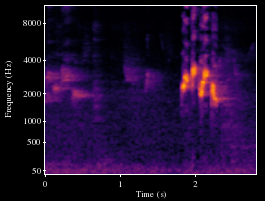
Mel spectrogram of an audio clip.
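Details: Master song of a red-whiskered bulbul: after faint distant warbles, one short loud phrase of four quick, bright, rolling whistled notes, followed by silence.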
